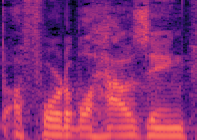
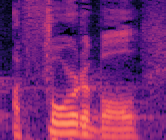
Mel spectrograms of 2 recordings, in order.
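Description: First: Said in the usual way. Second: "affordable" set apart with extra emphasis; stress on AFFORDABLE. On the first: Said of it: "let's put emphasis on the word". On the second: Real, not acted. Property manager urging the council on housing, stressing "affordable". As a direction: lean firmly on the word "affordable". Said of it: "let's put emphasis on the word affordable".

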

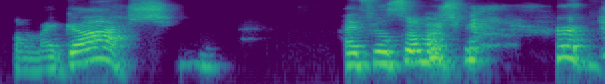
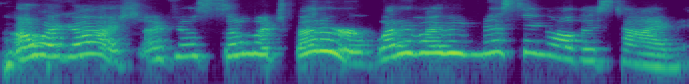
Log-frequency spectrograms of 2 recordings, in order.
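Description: First: A touch of laughing relief, lightly higher; breathless little laugh of relief, quickening; mildly amazed, feeling better already; relieved delight. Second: Much higher, gushing and amazed; high, thrilled disbelief speeding up at the end; overjoyed relief. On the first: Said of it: "and I was like". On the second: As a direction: squeal it out like a revelation. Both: Retold or imitated.

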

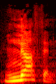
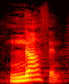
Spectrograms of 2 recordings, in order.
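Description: No difference in how they are said.

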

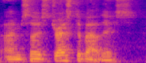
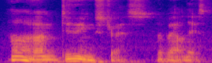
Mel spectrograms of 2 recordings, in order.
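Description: First: Said in the usual way. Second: Slower. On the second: Shown as a demonstration. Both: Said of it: "change the speed of your voice".

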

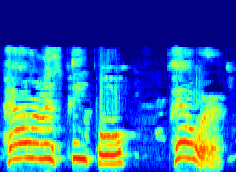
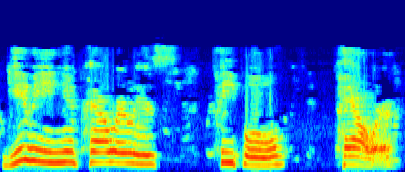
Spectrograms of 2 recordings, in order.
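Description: First: "Powerless people" lifted high and slow, musing; puzzled musing, pitched up; pondering the quote. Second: "Giving powerless" drawn out slowly, pressing on Giving; slow deliberate emphasis. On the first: Retold or imitated. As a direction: turn "Powerless people power" over in your head, slowly. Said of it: "I'm like, hmm". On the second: Shown as a demonstration. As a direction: spell out the quote word by word, slowly.

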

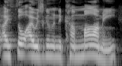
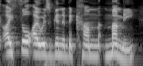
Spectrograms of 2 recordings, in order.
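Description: First: "mommy" with an open American ah; "mommy" with the vowel of "father". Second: "mummy" with a short British uh; "mummy" rhyming with "tummy". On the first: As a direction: imitate American "mommy" with a long ah. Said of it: "and you say". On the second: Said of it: "Amber was like". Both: Retold or imitated.

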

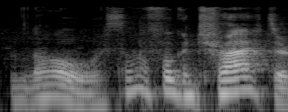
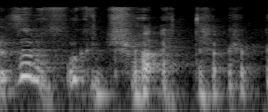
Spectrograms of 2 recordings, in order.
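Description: First: Said in the usual way. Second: Laughing. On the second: Real, not acted. Laughing repeat of wrong answer.

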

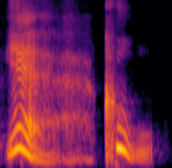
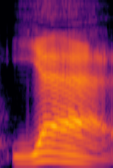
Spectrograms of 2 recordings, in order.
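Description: First: High, breezy yeah cool; chill yeah cool. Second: Dry, knowing yeah; sarcastic yeah. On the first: Host shows relaxed approval to a proud listener. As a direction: toss off an easy approval. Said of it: "And I'm just like". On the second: Host shows the sarcastic read of his neutral reply. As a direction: let the yeah drip with doubt. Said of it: "read into the sarcasm of that". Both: Shown as a demonstration.

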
